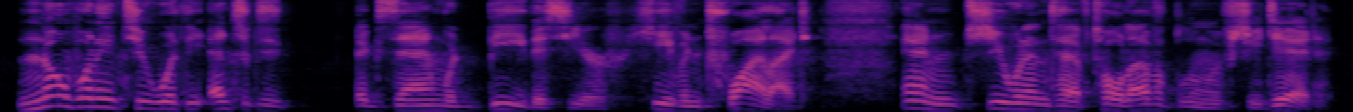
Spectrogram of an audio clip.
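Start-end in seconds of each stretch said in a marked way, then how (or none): none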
